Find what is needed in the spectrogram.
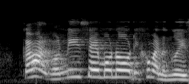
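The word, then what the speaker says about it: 偽物: Vậy cách đọc của cái chữ này, chúng ta sẽ đọc là nise sạ hay là nise mono. Đó, cái quan trọng ở đây ấy là để chúng ta phân biệt là chữ giả này không đọc là sạ.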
